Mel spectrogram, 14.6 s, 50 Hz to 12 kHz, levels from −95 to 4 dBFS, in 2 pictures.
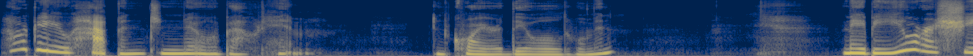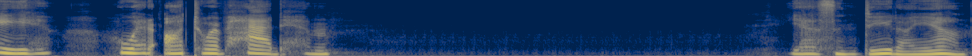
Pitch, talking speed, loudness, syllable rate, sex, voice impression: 225 Hz, 115 wpm, -23 LUFS, 4.5 syllables/s, female, feminine, adult-like, slightly soft, calm, slightly elegant, slightly sweet, kind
